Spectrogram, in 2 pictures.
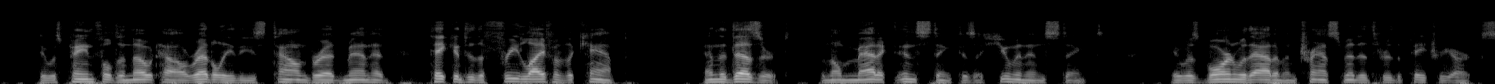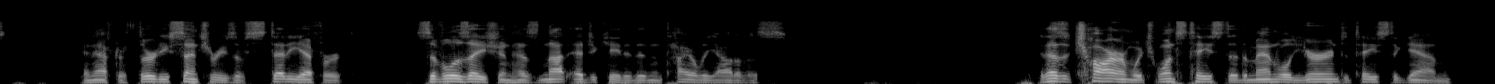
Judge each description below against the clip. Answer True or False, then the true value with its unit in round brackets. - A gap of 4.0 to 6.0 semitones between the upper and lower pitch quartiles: False (3.4 semitones)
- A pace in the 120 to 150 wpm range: True (140 wpm)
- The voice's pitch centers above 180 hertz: False (105 Hz)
